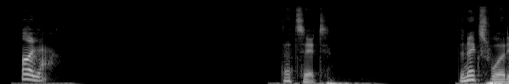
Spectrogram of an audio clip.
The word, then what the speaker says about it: hola: in Spanish is Allah hola you can hear that the initial H is silent Ola hola that's it the next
